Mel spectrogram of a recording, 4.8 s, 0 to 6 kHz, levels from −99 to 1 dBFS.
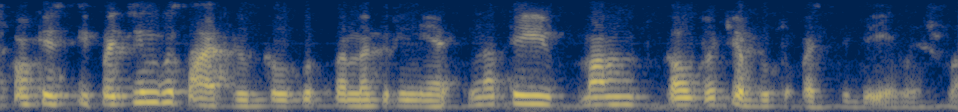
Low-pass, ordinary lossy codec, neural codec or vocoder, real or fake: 5.4 kHz; Opus, 32 kbps; codec, 16 kHz, 8 kbps, FunCodec, trained on LibriTTS, 25 frames a second; fake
